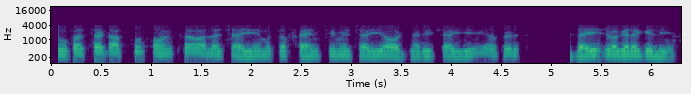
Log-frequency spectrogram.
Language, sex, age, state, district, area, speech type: Urdu, male, 30-45, Delhi, East Delhi, urban, conversation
